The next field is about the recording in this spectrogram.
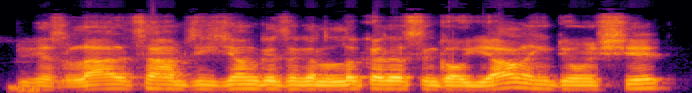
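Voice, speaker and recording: A blunt man in his forties hosts a casual podcast. He talks in streetwise slang and lectures a little as he gives advice. His voice sits at an ordinary pitch. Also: fairly even intonation, fast talker. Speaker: podcast host.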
